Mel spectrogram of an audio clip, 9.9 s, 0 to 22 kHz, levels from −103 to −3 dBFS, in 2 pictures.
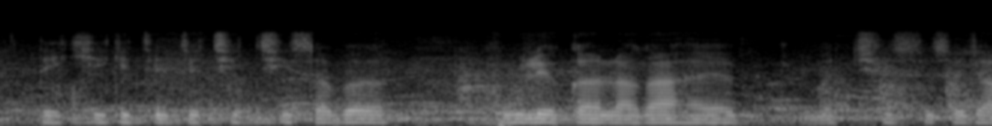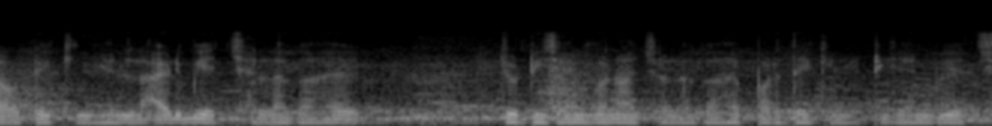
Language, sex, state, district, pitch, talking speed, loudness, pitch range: Hindi, male, Uttar Pradesh, Varanasi, 120 Hz, 180 wpm, -49 LUFS, 115-120 Hz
